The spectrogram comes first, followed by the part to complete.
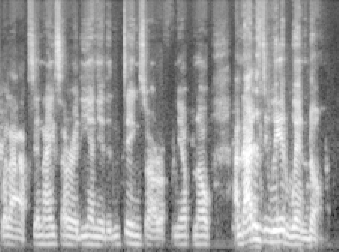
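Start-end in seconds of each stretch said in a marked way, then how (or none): none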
